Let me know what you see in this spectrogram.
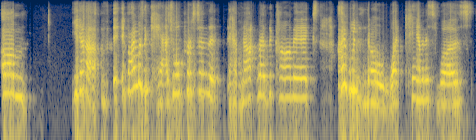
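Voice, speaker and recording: A woman's voice: a little high, expressive, slow pace. A woman co-hosting a casual podcast chat, with a robotic-sounding voice, speaking hesitantly with many ums and restarts. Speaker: podcast co-host. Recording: dull lo-fi sound.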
